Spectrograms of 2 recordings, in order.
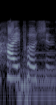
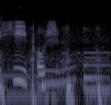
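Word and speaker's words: Hi-Potion: Some people pronounce that high potion, some pronounce it he potion. I pronounce it high. Like as in, hi.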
